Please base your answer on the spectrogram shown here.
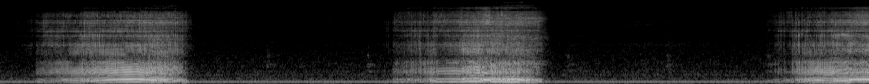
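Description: Loud rattling snores on each breath, about 17 a minute, with a steady low hum in the room between them.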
